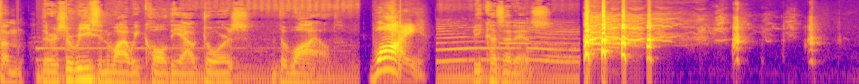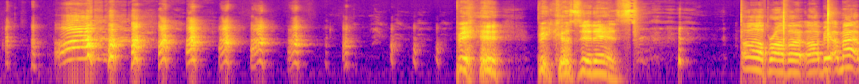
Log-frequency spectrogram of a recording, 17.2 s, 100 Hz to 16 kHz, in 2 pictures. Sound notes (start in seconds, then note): 5.8 laughter; 5.8 bursts into a fit of laughter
